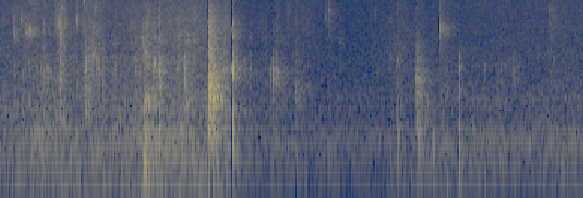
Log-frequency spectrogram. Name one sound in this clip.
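A fork and knife scrape and clink on a plate.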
